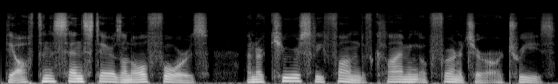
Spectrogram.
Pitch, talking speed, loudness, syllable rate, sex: 110 Hz, 185 wpm, -18 LUFS, 5.1 syllables/s, male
